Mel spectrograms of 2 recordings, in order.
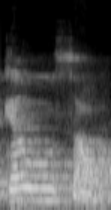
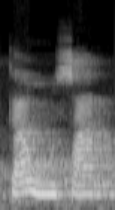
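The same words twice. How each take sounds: First: The middle consonant is a th sound between teeth. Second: The middle consonant is a plain s sound. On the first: The speaker calls it right. "harusnya kausar ... ujung lidah nempel pada ujung dua gigi seri yang atas" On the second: The speaker calls it wrong. "Kalau suara sar"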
